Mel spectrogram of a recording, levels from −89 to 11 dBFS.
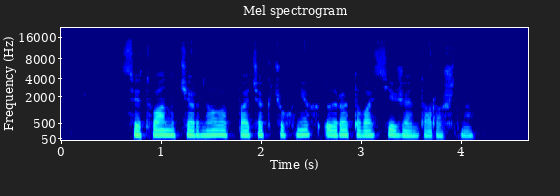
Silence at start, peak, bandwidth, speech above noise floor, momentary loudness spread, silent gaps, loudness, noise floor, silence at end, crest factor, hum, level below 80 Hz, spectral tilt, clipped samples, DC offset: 0.6 s; -36 dBFS; 16 kHz; 34 dB; 9 LU; none; -54 LUFS; -87 dBFS; 0.55 s; 18 dB; none; -90 dBFS; -7 dB/octave; under 0.1%; under 0.1%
